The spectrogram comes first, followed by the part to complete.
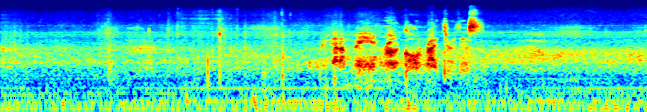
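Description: Dry corn stalks and leaves rustling and crackling as people push through a standing cornfield, over a steady low hum. A cluster of louder rustles comes about four to six seconds in.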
